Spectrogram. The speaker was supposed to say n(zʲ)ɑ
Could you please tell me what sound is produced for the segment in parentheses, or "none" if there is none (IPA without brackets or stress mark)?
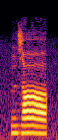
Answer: z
